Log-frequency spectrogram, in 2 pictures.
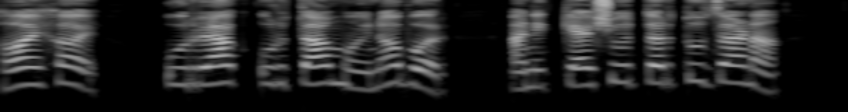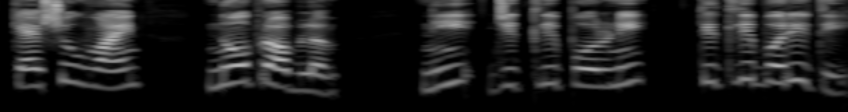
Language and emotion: Goan Konkani, neutral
